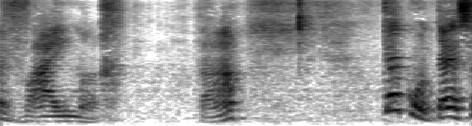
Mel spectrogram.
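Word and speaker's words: Weimar: dos direitos sociais tá escreve waymar mas a pronúncia é vai mano tá que acontece é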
